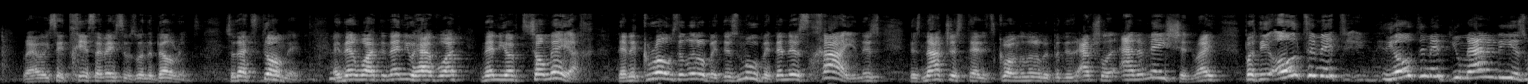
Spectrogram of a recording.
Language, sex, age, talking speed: English, male, 50-69, 230 wpm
